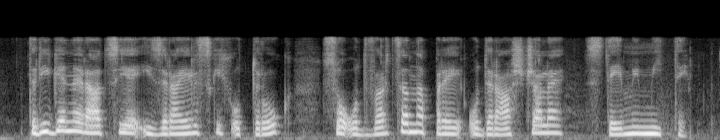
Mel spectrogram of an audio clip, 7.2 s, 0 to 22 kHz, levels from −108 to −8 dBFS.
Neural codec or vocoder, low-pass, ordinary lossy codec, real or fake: none; 7.2 kHz; none; real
